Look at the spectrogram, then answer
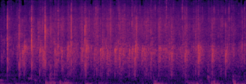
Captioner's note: audience applauding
